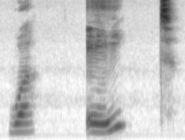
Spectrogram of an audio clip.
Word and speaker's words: wait: So to pronounce this one, it's wet, wet, and this one is wait, wait. So the A and the I together make a sound, wait.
